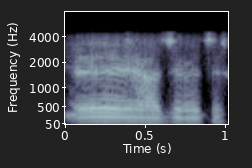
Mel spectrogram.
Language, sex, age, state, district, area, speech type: Nepali, male, 30-45, West Bengal, Jalpaiguri, rural, conversation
